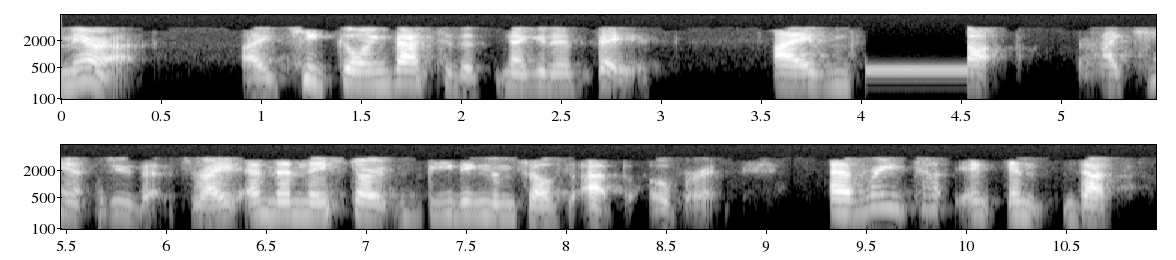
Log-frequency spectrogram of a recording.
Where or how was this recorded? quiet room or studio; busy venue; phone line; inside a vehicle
phone line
